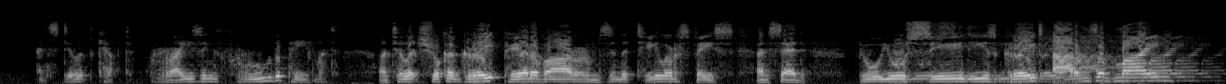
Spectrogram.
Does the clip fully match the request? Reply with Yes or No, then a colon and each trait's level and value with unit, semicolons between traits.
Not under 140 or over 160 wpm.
Yes: average, 145 wpm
